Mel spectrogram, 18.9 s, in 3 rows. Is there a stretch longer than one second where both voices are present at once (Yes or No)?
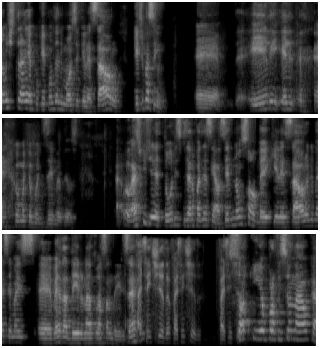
No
